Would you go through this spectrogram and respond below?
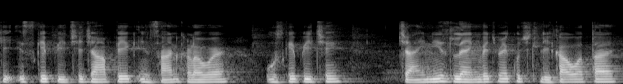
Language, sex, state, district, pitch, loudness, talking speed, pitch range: Hindi, male, Uttar Pradesh, Lucknow, 120 Hz, -15 LUFS, 175 wpm, 115-130 Hz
